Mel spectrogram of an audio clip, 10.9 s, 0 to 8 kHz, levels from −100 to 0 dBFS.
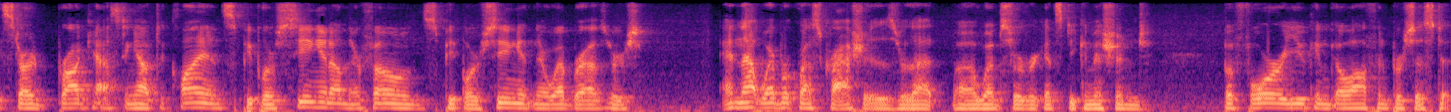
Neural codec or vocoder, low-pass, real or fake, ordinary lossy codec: none; 7.2 kHz; real; MP3, 64 kbps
